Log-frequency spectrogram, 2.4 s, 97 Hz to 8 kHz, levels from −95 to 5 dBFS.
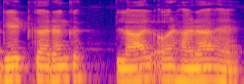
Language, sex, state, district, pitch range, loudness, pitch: Hindi, male, Jharkhand, Ranchi, 115-125 Hz, -15 LUFS, 120 Hz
